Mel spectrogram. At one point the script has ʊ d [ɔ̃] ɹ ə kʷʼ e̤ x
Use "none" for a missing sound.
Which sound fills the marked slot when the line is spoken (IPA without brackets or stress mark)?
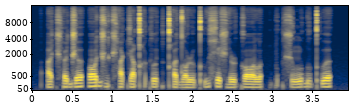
ɔ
